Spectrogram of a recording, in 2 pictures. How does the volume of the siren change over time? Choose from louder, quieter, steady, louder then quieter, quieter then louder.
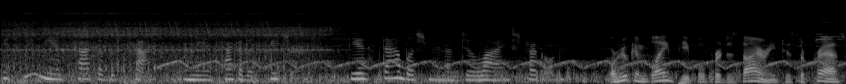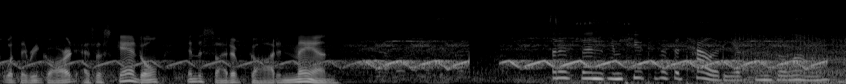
louder.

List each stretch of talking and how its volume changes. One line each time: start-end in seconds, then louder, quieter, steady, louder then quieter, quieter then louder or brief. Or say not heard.
0.0-11.8 steady
13.9-16.8 brief.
